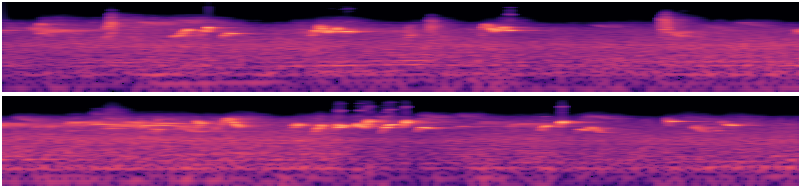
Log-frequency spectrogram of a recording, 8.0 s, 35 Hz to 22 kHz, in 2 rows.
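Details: Training session of a caged Red-whiskered bulbul in Singapore, bird noted as not in form, 25 December 2020; scattered sharp chips give way to a lively run of quick warbled notes, low hum underneath throughout.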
